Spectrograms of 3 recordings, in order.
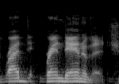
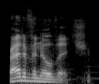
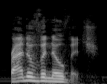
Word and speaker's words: Radovanovic: out right of anovich I heard somebody say his name was randanovich and I'm like that you're missing it you're having an extra in there somewhere radovanovich r-a-d-o-v-a-n-o-v-i-c radovenovich like clockwork 60 minutes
